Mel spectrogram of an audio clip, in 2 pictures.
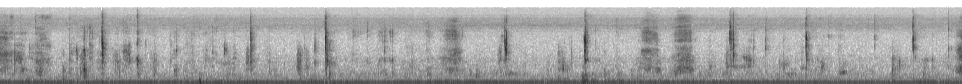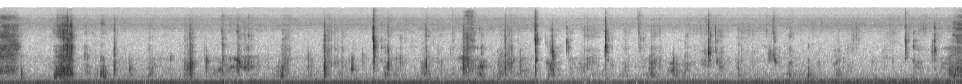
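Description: Eating sounds of a person chewing rice and fried pork: wet mouth clicks, smacks and crunchy chewing, with a louder bite into a slab of fried pork about halfway through.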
